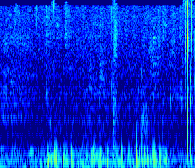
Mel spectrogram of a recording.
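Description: Faint, irregular low knocks and rustles of a handheld microphone being handled as it is passed from one speaker to the next.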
